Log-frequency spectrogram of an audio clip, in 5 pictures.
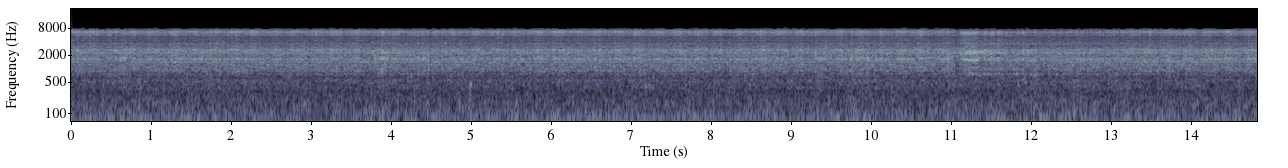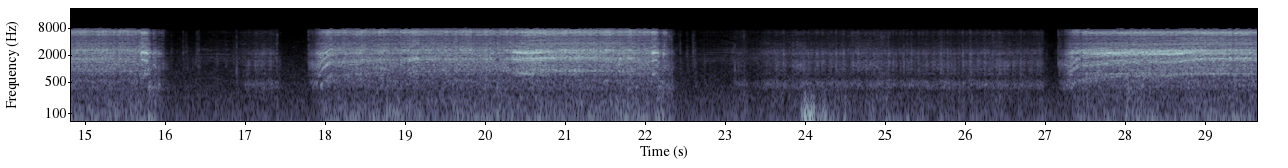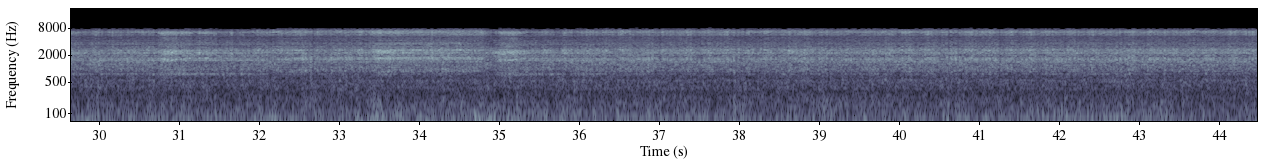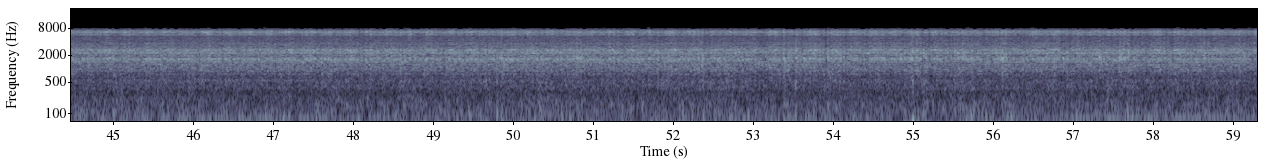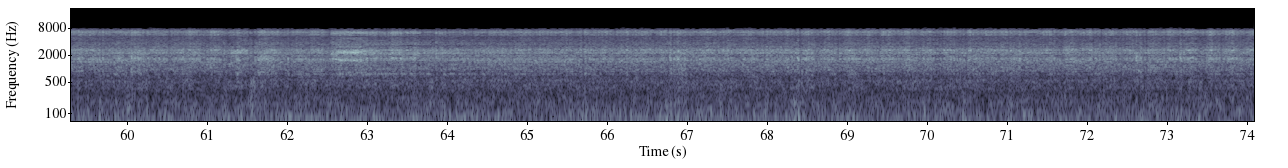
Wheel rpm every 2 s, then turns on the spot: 230, 240, 230, 230, 230, 230, 230, 210, 30, 210, 220, 50, 20, 70, 220, 230, 230, 230, 230, 230, 230, 230, 230, 230, 230, 230, 230, 230, 230, 240, 230, 230, 230, 230, 230, 230, 240.
22-26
